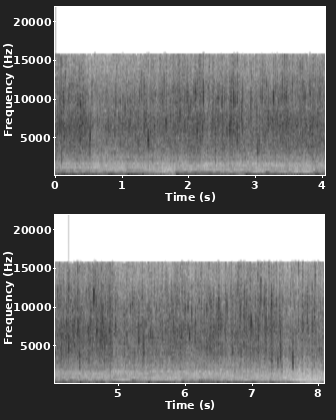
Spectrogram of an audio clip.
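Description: Shrimp and sausage skewers sizzling over a charcoal grill, a steady hiss, under background music with a bass line that moves in steps.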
